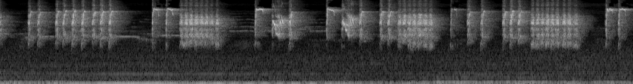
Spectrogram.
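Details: Energetic light-vented bulbul song made of quick runs of clipped, chattery notes. Phrases break off briefly and start again, over a low background hum.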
